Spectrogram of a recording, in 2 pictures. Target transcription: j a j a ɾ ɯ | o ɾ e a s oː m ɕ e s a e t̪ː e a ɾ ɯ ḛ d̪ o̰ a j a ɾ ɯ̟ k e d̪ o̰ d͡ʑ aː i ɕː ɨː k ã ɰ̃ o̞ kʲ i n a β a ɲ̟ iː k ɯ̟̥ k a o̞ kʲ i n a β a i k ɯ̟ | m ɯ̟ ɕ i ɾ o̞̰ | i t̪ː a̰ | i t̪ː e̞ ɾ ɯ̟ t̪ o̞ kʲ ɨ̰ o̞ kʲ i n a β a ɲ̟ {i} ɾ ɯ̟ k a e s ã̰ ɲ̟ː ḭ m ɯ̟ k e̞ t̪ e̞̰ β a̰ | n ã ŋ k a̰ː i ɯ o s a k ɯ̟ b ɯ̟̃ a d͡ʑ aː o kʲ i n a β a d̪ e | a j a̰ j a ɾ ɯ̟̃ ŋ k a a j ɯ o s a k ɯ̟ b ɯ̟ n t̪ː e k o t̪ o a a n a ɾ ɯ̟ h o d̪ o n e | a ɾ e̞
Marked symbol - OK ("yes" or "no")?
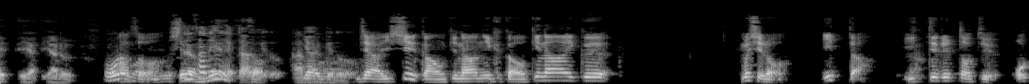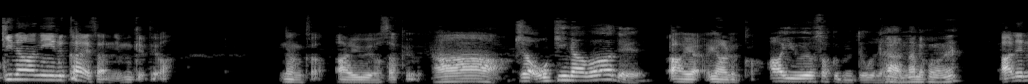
no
